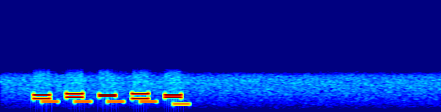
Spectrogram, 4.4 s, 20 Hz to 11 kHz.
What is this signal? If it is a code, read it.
Multi-frequency trunk signalling (R2, with the far end's replies), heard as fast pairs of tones, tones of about 160 ms. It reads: 48675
